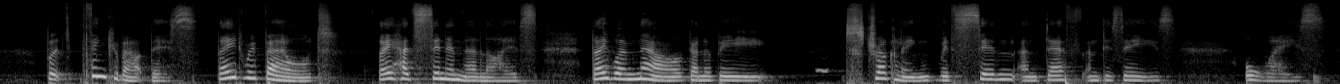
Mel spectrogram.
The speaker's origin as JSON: {"language": "English", "country": "United Kingdom", "said": "because we're very British about that."}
